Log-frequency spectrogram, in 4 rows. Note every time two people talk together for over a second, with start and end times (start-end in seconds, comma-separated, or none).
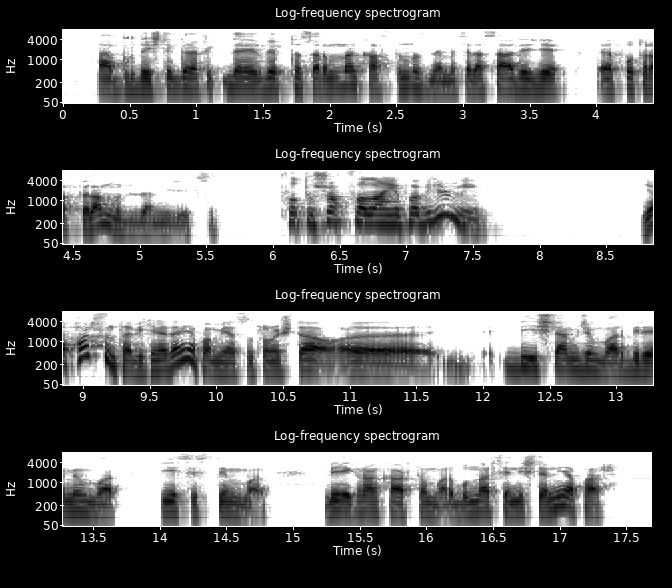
none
